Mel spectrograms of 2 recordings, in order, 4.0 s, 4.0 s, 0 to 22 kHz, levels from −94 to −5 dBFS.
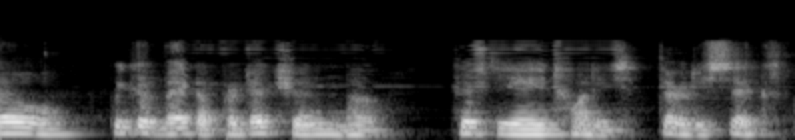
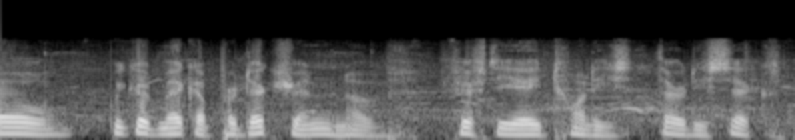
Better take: second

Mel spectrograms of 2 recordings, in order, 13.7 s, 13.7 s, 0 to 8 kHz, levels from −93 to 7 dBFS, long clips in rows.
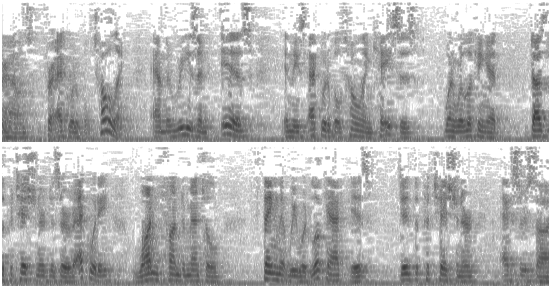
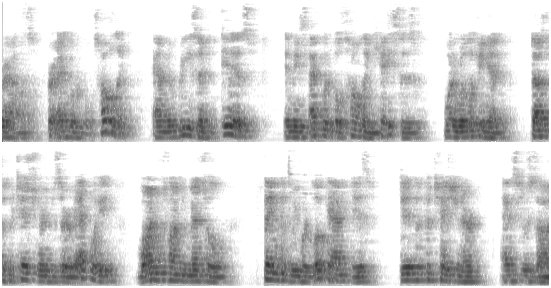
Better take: first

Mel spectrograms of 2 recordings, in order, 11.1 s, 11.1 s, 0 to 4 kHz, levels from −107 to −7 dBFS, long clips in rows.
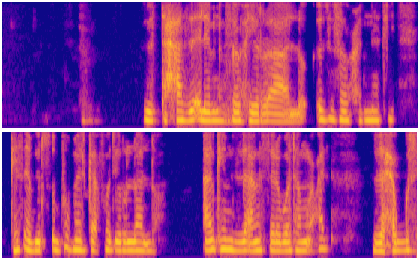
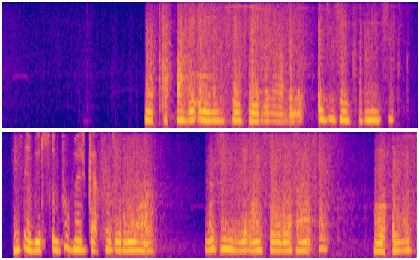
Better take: first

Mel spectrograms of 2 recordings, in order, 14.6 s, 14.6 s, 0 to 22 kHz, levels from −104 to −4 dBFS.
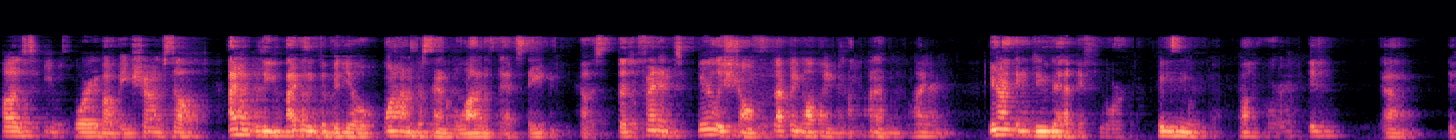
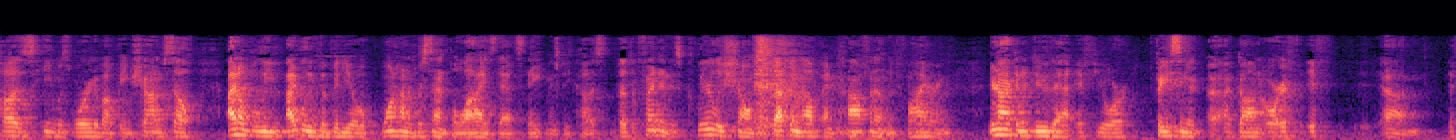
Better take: second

